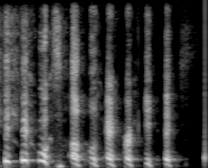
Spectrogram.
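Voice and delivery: high, slow words laughed out; laughing. Real, not acted. Vlogger cracking up over tweets roasting Cameron, laughing. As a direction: laugh through the words, tickled.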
